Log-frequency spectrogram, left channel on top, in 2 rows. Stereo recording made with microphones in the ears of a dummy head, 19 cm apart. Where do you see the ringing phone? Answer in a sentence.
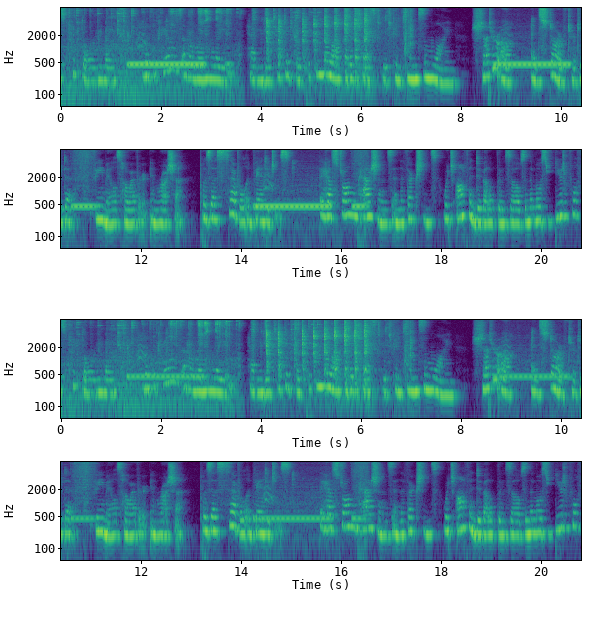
You can hear the ringing phone in the centre.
